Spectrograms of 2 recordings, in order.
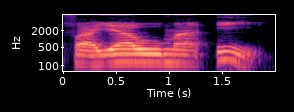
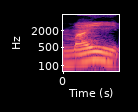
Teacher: harusnya hamzahnya itu terbaca dengan tahqiq atau jelas ya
